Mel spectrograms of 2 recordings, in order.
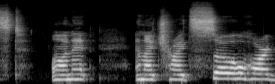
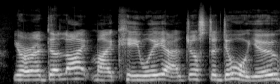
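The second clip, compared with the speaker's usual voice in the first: bad, terrible put-on New Zealand accent. Addressing someone from New Zealand, in a bad New Zealand accent. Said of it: "that was a terrible attempt at a New Zealand accent".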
